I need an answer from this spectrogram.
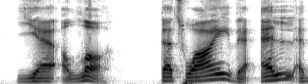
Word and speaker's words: Allah: Well, the word Allah does have a dagger Alif, simply because we pronounce it. We say Allah. We don't say Allah.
